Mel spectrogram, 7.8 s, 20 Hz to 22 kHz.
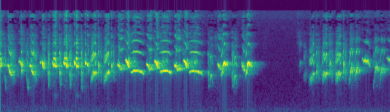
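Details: Canary performing Slavujar nightingale-style song, 2024: long fast sequence of sharp whistled and rattling notes with looping upward slurs, stopping abruptly for a second of silence, then a renewed rapid warbling phrase.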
